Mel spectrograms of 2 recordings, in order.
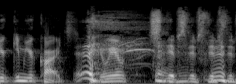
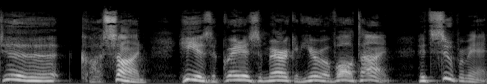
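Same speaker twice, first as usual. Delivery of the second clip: put-on sleepy voice; 3 semitones higher than usual. Acting out a dad explaining a son's name: Keanu Reeves voice. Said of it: "I don't know why I sound like Keanu Reeves".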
